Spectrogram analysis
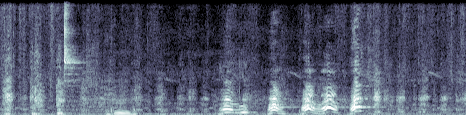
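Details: Playful Thai Bangkaew dogs, three of them, running around and giving a quick run of short rising-and-falling yelps and whines, with a person talking over them.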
